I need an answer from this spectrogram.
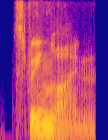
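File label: "streamline", British English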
